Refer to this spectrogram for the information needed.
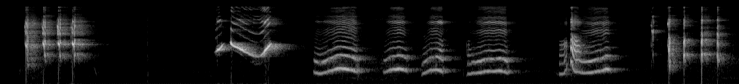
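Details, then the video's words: A pet parrot gives harsh chattering bursts, a swooping whistle, then a run of wavering, speech-like talking syllables and more rapid squawky notes. "Parrot Talking and Whistling"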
